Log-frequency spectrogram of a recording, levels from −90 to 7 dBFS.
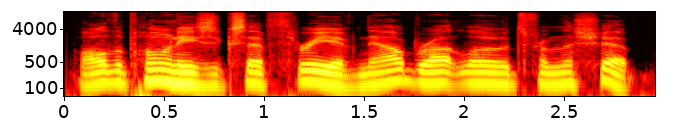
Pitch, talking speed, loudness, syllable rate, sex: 135 Hz, 245 wpm, -15 LUFS, 5.1 syllables/s, male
